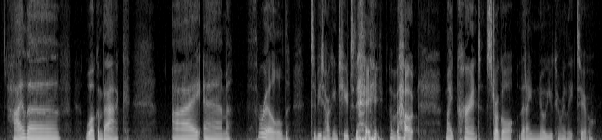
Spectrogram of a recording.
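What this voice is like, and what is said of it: Tired-sounding voice. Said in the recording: “I bet you can even hear it in my voice. I am so tired today.”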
